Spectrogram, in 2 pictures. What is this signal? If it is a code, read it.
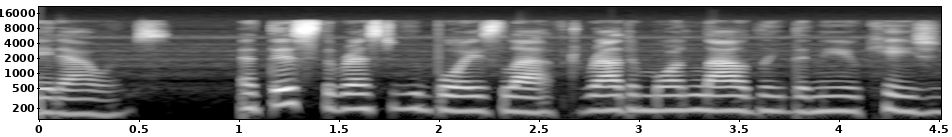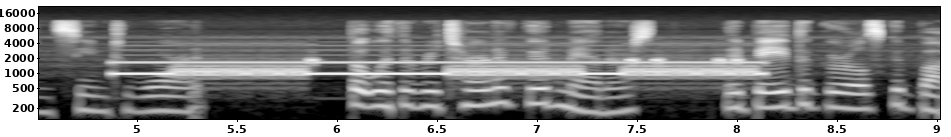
300-baud modem data (V.21 tones), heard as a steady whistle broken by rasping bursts, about 300 baud, 200 Hz shift, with speech in English.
